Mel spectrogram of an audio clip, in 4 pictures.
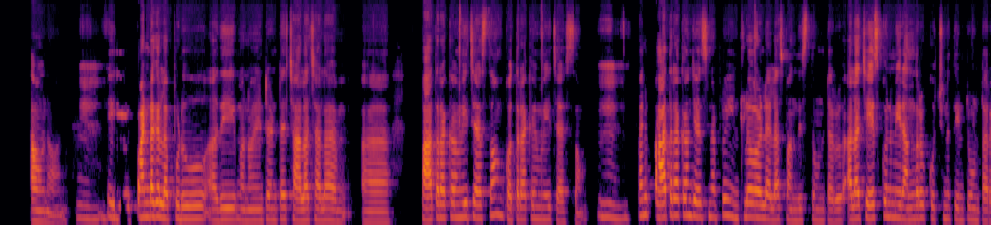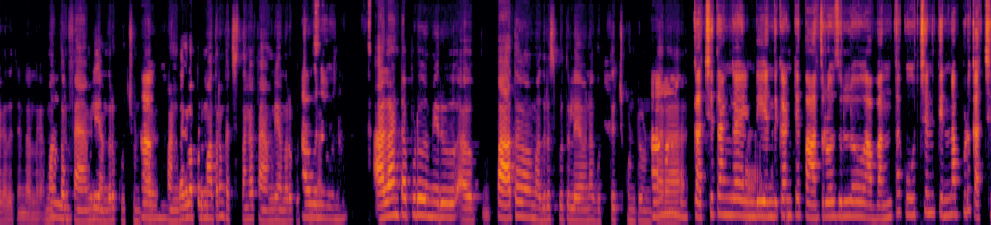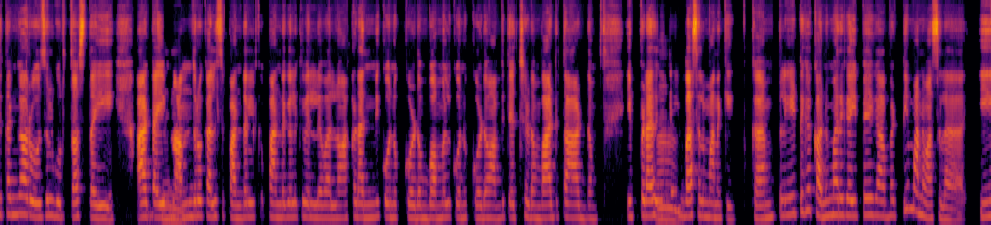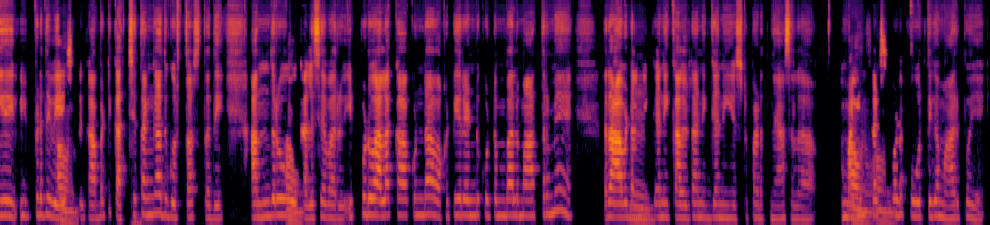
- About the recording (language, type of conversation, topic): Telugu, podcast, మీ కుటుంబంలో తరతరాలుగా వస్తున్న పాత వంటకాల కథలు, స్మృతులు పంచగలరా?
- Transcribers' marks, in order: other background noise; in English: "జనరల్‌గా"; in English: "ఫ్యామిలీ"; in English: "ఫ్యామిలీ"; in English: "టైమ్‌లో"; other noise; tapping; in English: "కంప్లీట్‌గా"; in English: "వేస్ట్"; in English: "మైండ్ సెట్స్"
